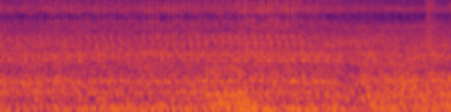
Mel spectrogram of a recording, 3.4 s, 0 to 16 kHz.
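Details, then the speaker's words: 2018 Honda Pilot, 104,000 miles, after timing belt, water pump, tensioner, idler pulley and spark plug replacement; steady even idle hum, smooth low drone, no knocks, ticks or leaks; normal healthy idle. "there we go sounds like a regular Honda nothing leaking out the bottom of it after a 10 mile test drive good to go"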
